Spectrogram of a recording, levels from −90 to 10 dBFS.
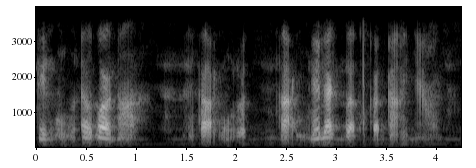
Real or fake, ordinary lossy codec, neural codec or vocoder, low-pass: fake; none; autoencoder, 22.05 kHz, a latent of 192 numbers a frame, VITS, trained on one speaker; 3.6 kHz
